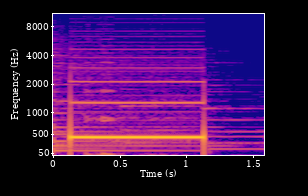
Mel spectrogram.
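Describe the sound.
One long, steady, high telephone beep sounds while a call is being placed. It lasts about a second at full loudness, then cuts off, leaving a faint low hum on the line.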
